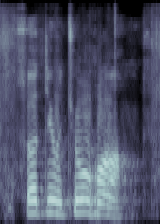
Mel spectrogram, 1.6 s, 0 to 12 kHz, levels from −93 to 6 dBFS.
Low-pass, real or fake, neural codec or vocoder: 10.8 kHz; fake; codec, 24 kHz, 3.1 kbps, DualCodec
